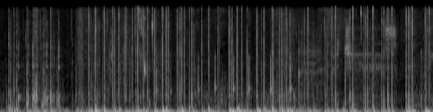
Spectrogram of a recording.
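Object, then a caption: PVC zip pouch. An empty clear PVC zip pouch held beside the mic is tapped and scratched with long nails. Dense, close-up crinkling taps and scratches come in quick, uneven bursts, with a heavy low thump beneath the bright plastic crackle.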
